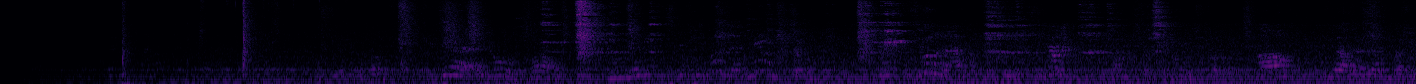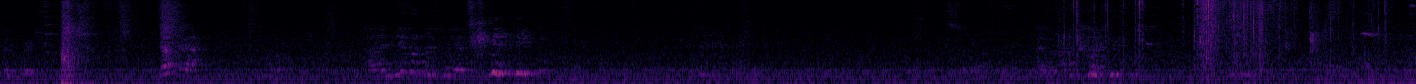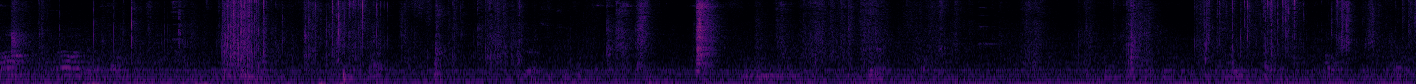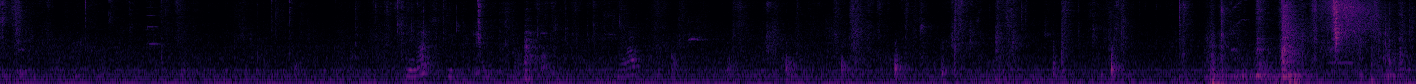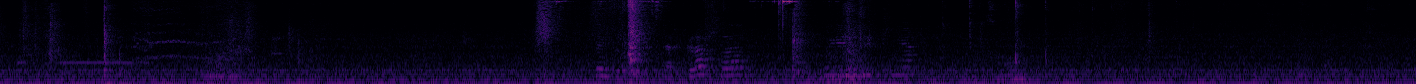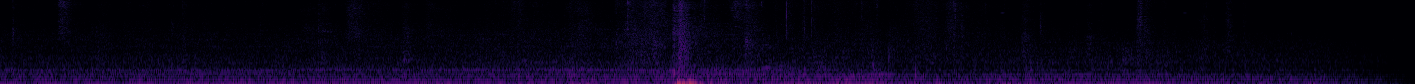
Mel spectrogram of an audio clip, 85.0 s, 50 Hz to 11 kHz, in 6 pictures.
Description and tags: gas station shop 030411
03.04.2011: about 01.00 at night. in the gas station shop buying beer and packet of crisps. the Wilda district in Poznan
